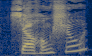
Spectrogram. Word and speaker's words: Xiaohongshu: Xiaohongshu, that's spelled XIAOHONGSHU literally means Little Red Book in Chinese, although the company's English name is simply Red.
